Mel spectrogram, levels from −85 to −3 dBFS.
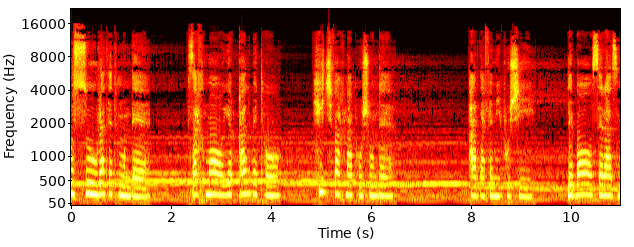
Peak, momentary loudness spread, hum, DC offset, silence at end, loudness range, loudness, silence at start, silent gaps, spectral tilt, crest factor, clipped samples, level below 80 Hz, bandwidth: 0 dBFS; 15 LU; none; under 0.1%; 0 s; 4 LU; -13 LUFS; 0 s; none; -4 dB/octave; 14 dB; under 0.1%; -44 dBFS; 16.5 kHz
